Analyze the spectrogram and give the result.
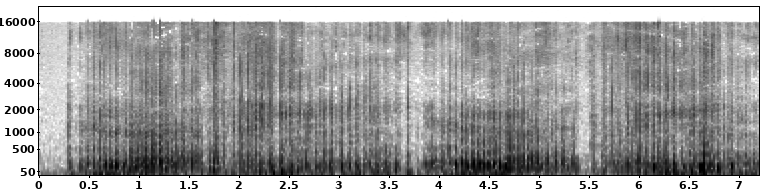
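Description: Long nails scratch along a long cylindrical woven seagrass tube covered in a woven straw weave. The result is a dense, low, rumbling rasp in three sustained stretches separated by brief pauses, with little high-end brightness.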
